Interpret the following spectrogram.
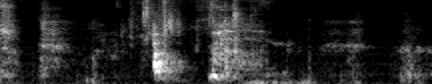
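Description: Engine wiring harness being set down on the floor: two short rustles with a light clatter of plastic connectors, about a second and a half and two seconds in.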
